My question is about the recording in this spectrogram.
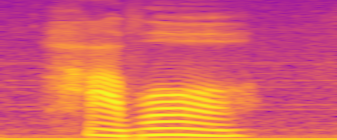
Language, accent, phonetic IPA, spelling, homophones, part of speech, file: Persian, Iran, [hæ.vɒː], هوا, هویٰ, noun, Fa-هوا.ogg
- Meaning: 1. air 2. wind 3. weather 4. desire, love, passion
